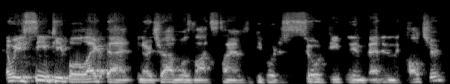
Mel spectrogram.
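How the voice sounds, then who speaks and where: A man speaking as an interview guest, explaining and telling anecdotes in an informal, animated way with acted-out asides. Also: lowish voice, quick pace, low-quality recording. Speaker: interview guest, language coach.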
